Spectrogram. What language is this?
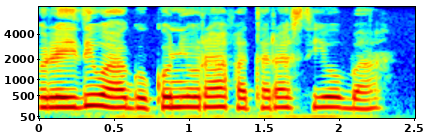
Kikuyu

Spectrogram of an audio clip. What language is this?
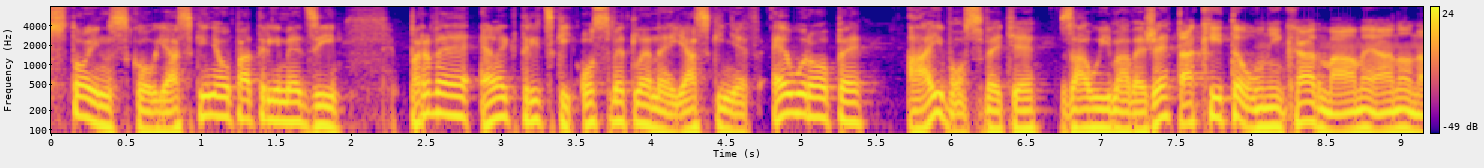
Slovak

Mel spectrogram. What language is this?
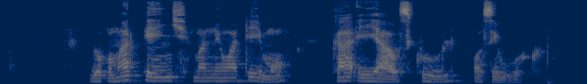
Luo (Kenya and Tanzania)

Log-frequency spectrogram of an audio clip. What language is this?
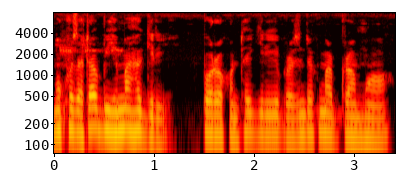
Bodo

